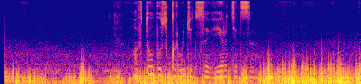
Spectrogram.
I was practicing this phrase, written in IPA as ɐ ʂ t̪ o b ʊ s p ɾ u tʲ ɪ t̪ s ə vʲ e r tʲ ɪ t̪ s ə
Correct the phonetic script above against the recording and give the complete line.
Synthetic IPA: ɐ f t̪ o b ʊ s k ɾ u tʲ ɪ t̪ s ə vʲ e r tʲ ɪ t̪ s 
